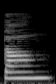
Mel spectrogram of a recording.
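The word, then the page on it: dang1: Mandarin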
